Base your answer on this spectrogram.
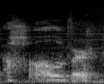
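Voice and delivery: high, airy mock lament; mock sad. Reviewer mocking sad Felicity, high plaintive sigh. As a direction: sigh the name in imitation heartbreak. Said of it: "she's all sad".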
